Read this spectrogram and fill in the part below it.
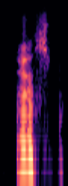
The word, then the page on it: asp: American English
